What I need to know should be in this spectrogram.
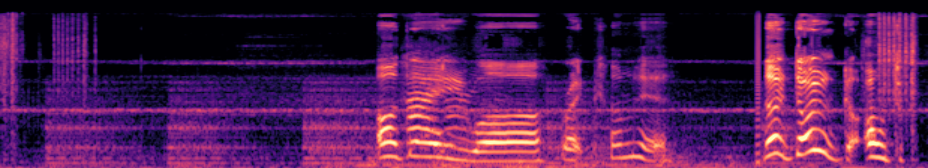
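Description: Static hisses and crackles from a monitor.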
